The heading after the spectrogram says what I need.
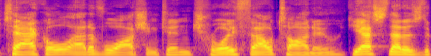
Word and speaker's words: Fautanu: round pick offensive tackle out of Washington Troy fanu yes that is the correct way to say his last name fanu he said it last night um yeah so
